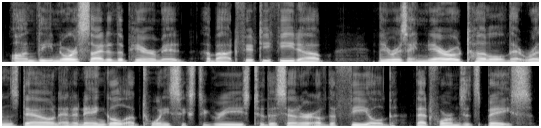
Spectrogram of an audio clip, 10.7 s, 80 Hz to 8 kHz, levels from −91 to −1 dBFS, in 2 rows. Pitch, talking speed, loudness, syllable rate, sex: 115 Hz, 200 wpm, -19 LUFS, 4.9 syllables/s, male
